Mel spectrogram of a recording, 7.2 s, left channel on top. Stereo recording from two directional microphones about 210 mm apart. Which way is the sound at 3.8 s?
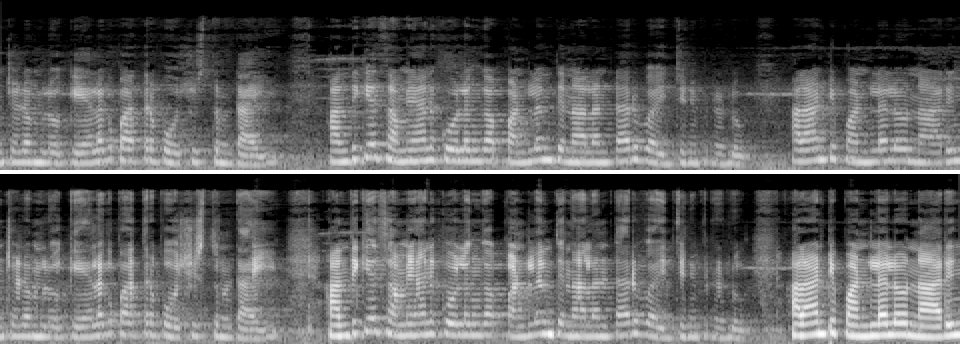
50° right (ahead or behind).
